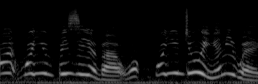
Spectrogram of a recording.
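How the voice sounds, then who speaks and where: This squeaky, put-on character voice moves at a very fast pace. Background noise is clearly heard. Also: woman. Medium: read story.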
